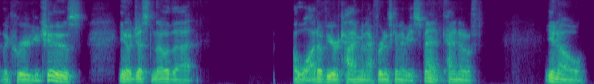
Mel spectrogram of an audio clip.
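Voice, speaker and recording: Low-pitched male lecturer, easygoing and digressive, mildly stuffy from a cold. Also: a little mellow. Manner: rambling, conversational, many fillers. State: slight head cold, a bit sniffly and scratchy. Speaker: math instructor. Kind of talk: classroom lecture.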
